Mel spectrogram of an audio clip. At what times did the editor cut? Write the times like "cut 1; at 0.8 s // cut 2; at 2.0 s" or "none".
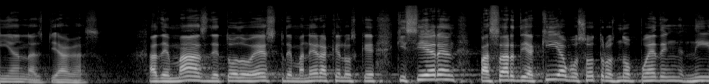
cut 1; at 1.5 s // cut 2; at 2.8 s

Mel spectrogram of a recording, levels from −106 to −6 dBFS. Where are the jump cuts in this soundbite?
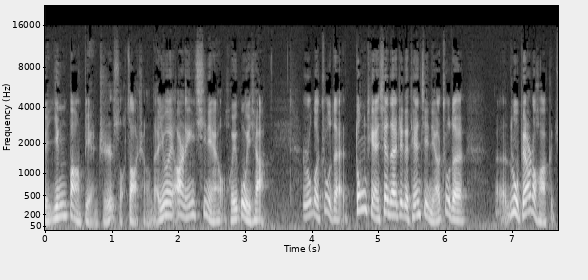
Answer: cut 1; at 3.9 s

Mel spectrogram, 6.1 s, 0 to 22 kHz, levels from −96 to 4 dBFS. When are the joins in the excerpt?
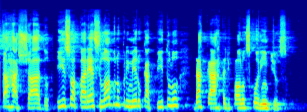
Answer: cut 1; at 1.0 s

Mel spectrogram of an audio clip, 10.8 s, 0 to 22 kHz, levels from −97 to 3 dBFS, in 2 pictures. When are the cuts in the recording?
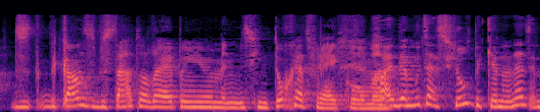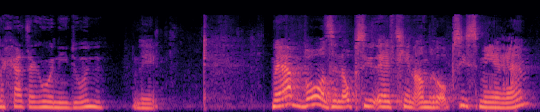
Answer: cut 1; at 5.2 s // cut 2; at 6.6 s

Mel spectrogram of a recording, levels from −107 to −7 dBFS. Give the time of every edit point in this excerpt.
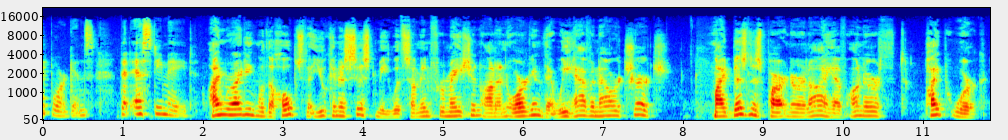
cut 1; at 2.0 s // cut 2; at 8.2 s

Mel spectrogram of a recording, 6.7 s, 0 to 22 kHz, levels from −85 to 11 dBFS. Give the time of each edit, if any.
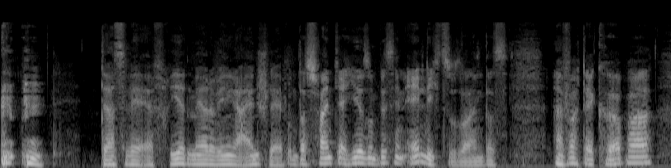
cut 1; at 2.9 s

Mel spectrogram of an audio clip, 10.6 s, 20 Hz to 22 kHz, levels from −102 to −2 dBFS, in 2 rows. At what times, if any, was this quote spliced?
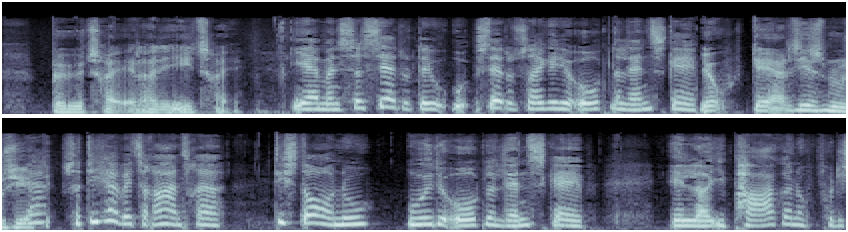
cut 1; at 5.5 s

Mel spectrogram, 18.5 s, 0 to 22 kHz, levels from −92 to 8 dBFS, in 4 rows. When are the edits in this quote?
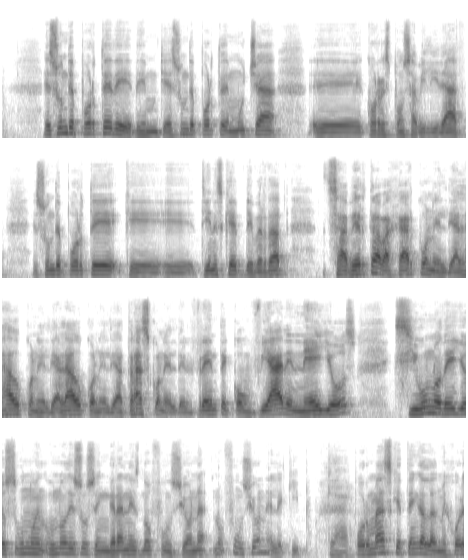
cut 1; at 1.6 s

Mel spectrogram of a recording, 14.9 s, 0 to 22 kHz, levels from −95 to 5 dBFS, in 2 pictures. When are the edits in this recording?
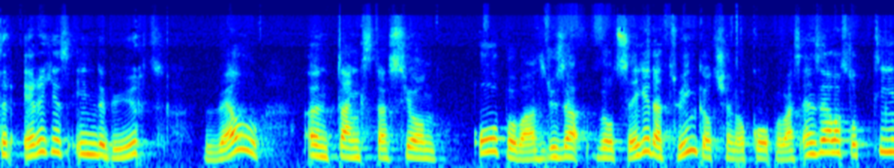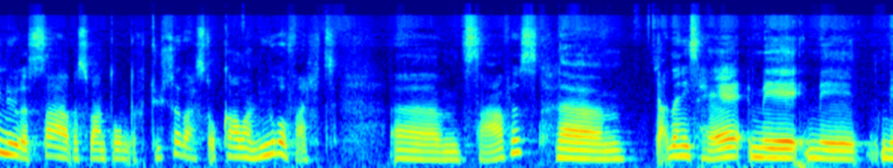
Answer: cut 1; at 12.1 s

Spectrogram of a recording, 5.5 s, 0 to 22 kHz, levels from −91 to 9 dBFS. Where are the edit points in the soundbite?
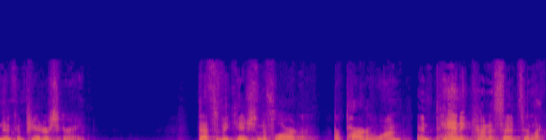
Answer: cut 1; at 4.1 s

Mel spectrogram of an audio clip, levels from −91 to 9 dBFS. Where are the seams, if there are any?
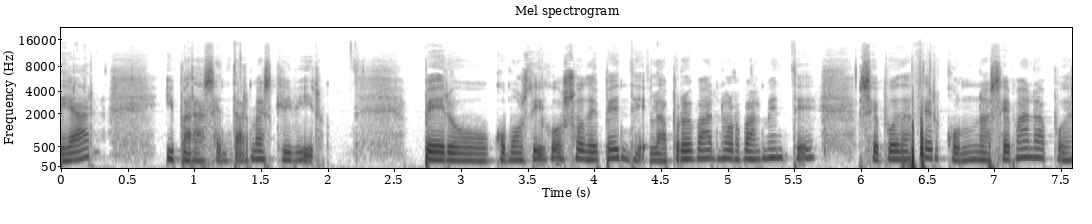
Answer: cut 1; at 4.4 s

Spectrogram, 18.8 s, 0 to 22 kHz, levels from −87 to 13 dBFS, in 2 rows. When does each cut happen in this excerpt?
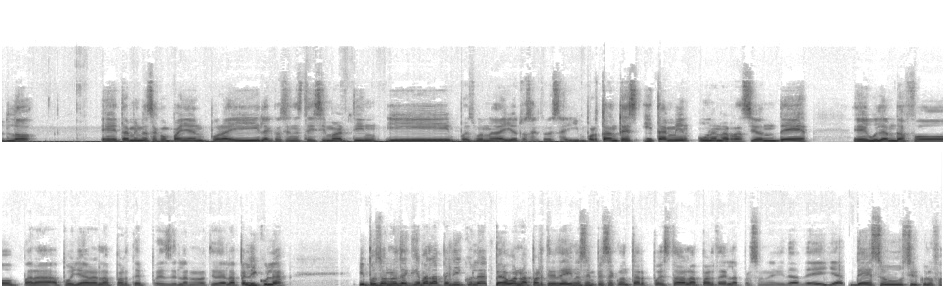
cut 1; at 14.3 s // cut 2; at 17.8 s

